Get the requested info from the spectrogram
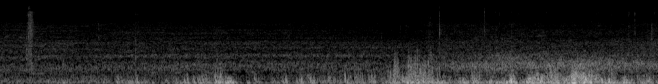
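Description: Wind buffeting the microphone in uneven gusts, growing stronger from about a third of the way in.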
